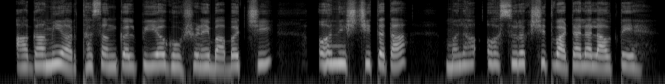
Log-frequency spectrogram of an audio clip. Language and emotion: Marathi, fearful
